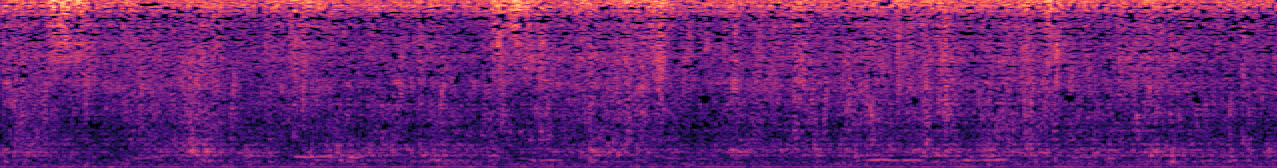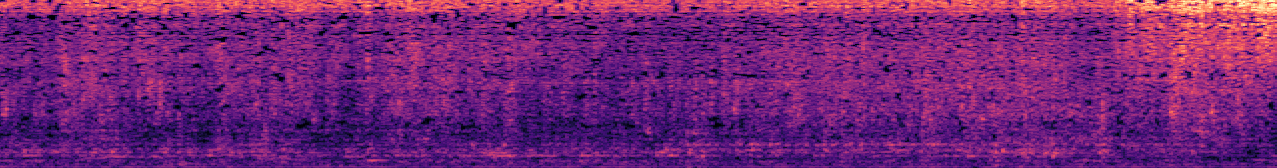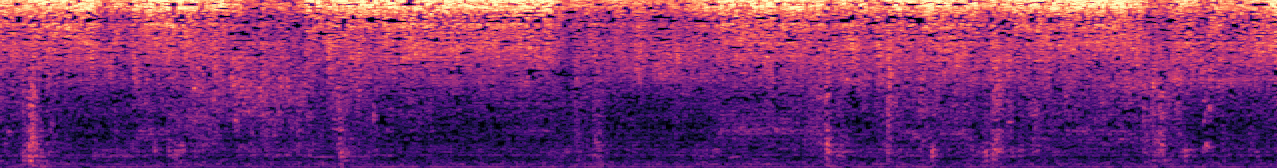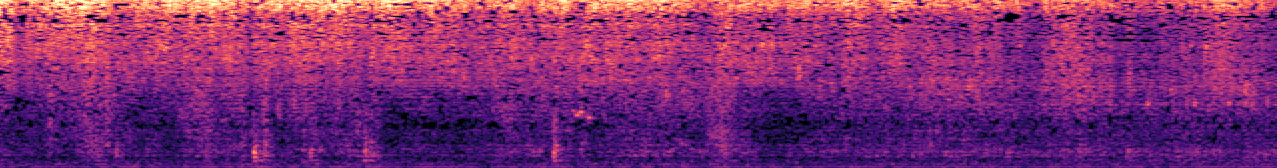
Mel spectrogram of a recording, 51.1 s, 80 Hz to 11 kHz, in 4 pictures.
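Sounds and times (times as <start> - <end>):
wet clothes sloshing in water: 0.0 - 51.0.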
